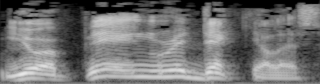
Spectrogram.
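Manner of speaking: haughty, scornful put-on British accent. Retelling what a man said to the speaker, in a put-on disdainful British voice. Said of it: "he said it in that British disdainful voice".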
